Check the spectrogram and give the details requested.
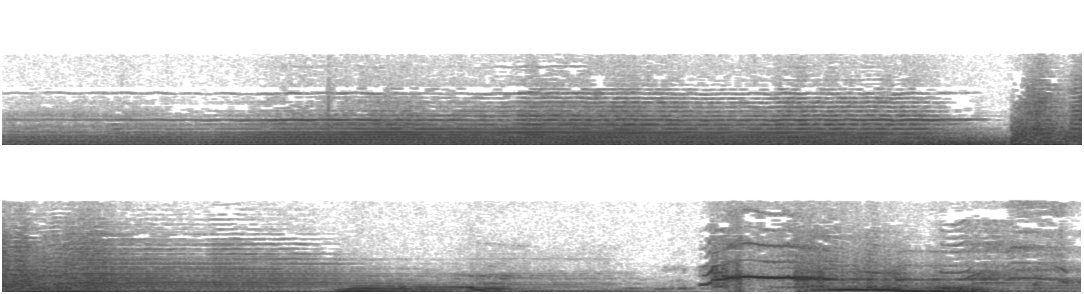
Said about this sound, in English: Wild beast and the scream of a woman.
